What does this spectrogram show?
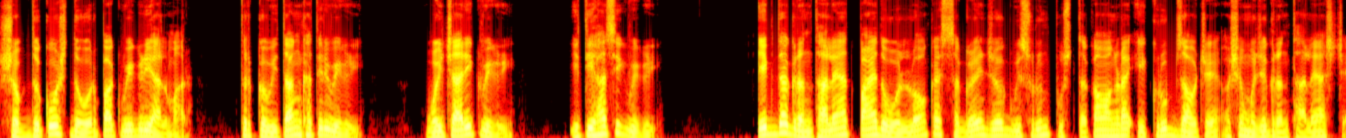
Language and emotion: Goan Konkani, neutral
